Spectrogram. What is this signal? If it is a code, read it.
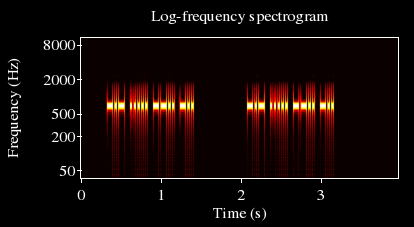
Morse code, heard as a keyed tone, about 50 wpm, 700 Hz. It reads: K5ZD K5ZD
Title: Easy Call Signs Repeated 2x - 50wpm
